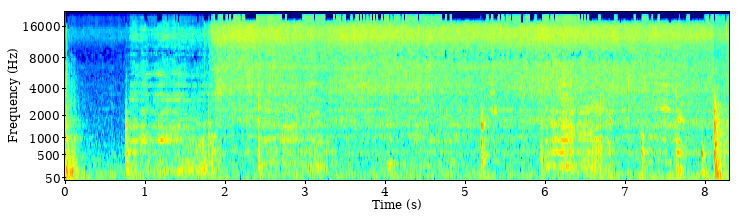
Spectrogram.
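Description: A mix of nine washed peppers drops into hot oil in a pan for arrabbiata sauce, breaking into a loud, dense, continuous sizzle with occasional sharp clicks of stirring, nobody speaking.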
